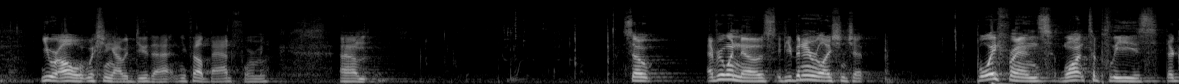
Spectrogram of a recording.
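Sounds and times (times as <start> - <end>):
low hum: 0.0 - 11.7
speech: 0.4 - 4.0, 6.3 - 8.8, 9.8 - 11.7
water being sipped: 2.7 - 7.0, 9.0 - 9.8
water being poured: 3.4 - 7.0
faint swallow: 3.6 - 6.2.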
